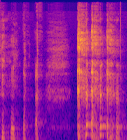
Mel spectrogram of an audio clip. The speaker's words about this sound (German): Entschuldige, jetzt hätte ich mal husten müssen.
